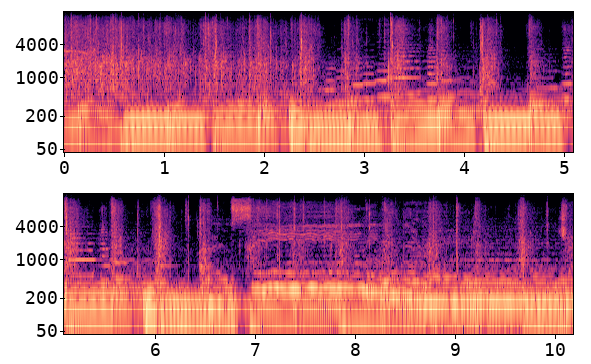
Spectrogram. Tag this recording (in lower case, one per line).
male singing
music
